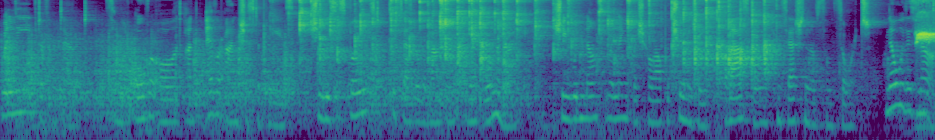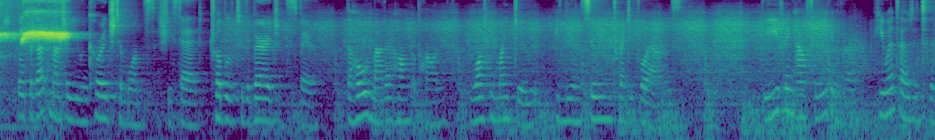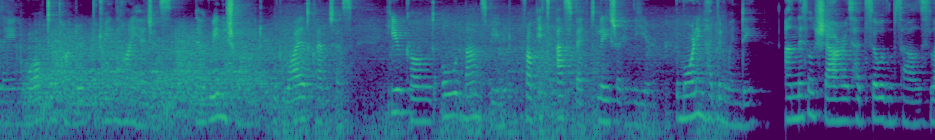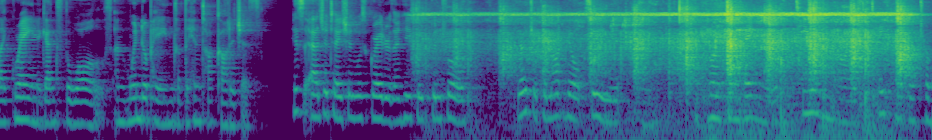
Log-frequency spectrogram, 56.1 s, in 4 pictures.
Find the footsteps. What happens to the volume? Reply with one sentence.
The loudness of the footsteps goes up.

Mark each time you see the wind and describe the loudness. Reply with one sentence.
You can hear the wind from 0.0 to 39.0 s, getting quieter then louder.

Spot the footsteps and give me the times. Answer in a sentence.
The footsteps can be heard from 48.1 to 55.9 s.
